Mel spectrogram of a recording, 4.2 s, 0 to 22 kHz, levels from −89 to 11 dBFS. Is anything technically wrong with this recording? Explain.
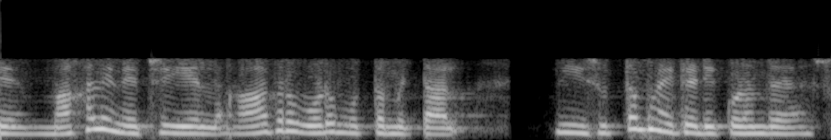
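Yes, there are two faults in this speech clip.

Throughout, the voice sounds hoarse and grainy, with plainly audible noisy codec damage. This is Speex codec damage: the CELP coder has too few bits to model the excitation properly, which fits a setting around 11 kbps.

From 3.21 to 3.25 s, the voice briefly smears into a short, fading sound and stays weak or distorted as it resumes. This is VoIP packet loss concealed by the speech codec. About 20 ms of audio went missing, and the decoder filled it by extending its last pitch and filter at falling gain.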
